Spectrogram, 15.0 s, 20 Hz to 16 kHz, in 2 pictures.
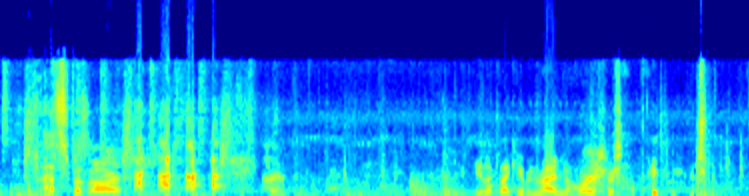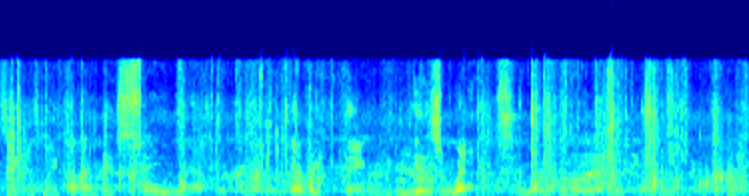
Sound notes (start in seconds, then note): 1.3 laughing; 6.4 giggles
